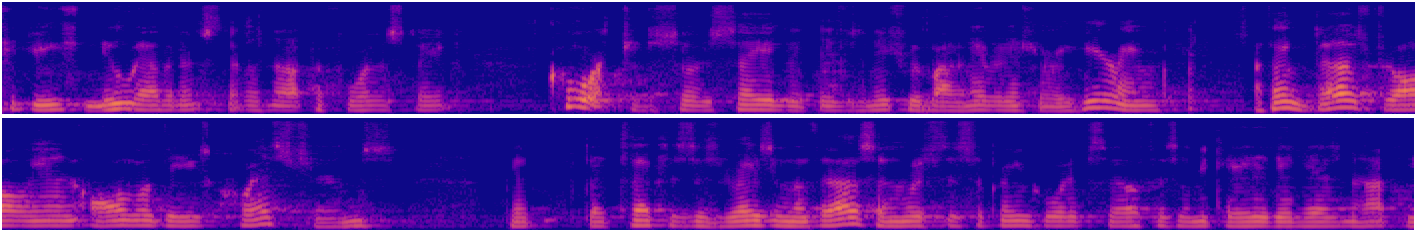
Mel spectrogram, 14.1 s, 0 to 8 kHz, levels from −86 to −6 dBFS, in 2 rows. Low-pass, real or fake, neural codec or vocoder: 7.2 kHz; fake; codec, 44.1 kHz, 2.6 kbps, SNAC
